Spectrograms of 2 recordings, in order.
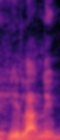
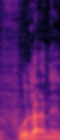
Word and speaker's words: Fulani: When they say Hilani, they are local people, so they pronounce, instead of saying Fulani, they say Hilani. That's the way they pronounced the word Fulani.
